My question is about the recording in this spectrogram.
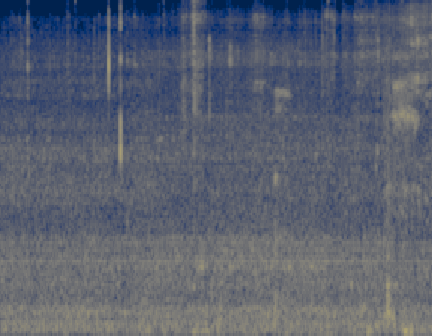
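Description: Near silence: a faint steady background hiss with two soft clicks about a second and a half in.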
